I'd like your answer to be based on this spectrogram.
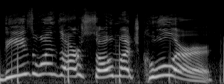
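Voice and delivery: high-pitched enthusiastic burst; gushing excitement. Real, not acted. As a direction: let the pitch soar with real enthusiasm. Raves about the new trophies.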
